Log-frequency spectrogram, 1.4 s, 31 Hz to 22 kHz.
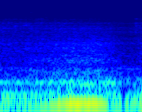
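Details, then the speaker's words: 2002 Toyota 4Runner with start-stall complaint and multiple cylinder misfires, just started from inside the cabin after fuel pump priming: low uneven idle that swells and sags, definitely running rough. "Oh yeah, it's definitely running rough."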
